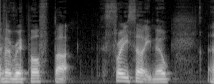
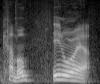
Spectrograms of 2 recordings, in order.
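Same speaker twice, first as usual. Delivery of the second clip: calling out; 7 semitones higher, 3 dB louder than usual. Real, not acted. Calling the dog at the door.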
